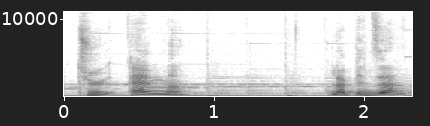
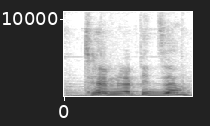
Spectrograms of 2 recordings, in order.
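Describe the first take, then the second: First: The vowel of tu is fully pronounced. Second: The vowel of tu is dropped before aimes. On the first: "Vous avez appris que tu ne fonctionne pas comme ça" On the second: "dans le français d'aujourd'hui, on va dire"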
